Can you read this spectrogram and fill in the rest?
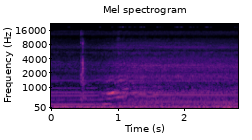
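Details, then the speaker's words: AO Smith Cyclone commercial water heater, about 6 years old, on an ignition attempt: steady blower hum with no igniter ticking and no flame detected; gas had been left off. "there's nothing going on in there I got the gas off I'm not hearing anything out of this thing"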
